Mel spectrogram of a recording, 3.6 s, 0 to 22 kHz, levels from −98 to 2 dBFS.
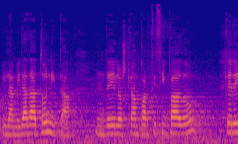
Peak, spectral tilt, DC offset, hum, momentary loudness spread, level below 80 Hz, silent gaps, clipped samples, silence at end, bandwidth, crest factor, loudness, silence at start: -20 dBFS; -5.5 dB/octave; under 0.1%; none; 16 LU; -58 dBFS; none; under 0.1%; 0 s; 16 kHz; 18 dB; -37 LUFS; 0 s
